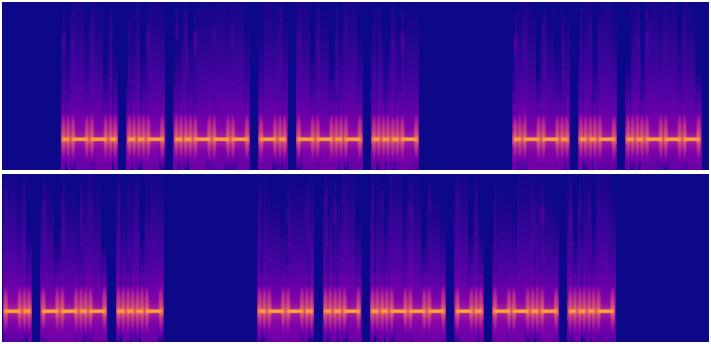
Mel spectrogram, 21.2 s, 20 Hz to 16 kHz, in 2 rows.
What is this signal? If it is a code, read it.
Morse code, heard as a keyed tone, about 17 wpm, 700 Hz. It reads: PU2NQV PU2NQV PU2NQV
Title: DXCC-100 Call Signs - 6 Characters - Repeated 3x - 17wpm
